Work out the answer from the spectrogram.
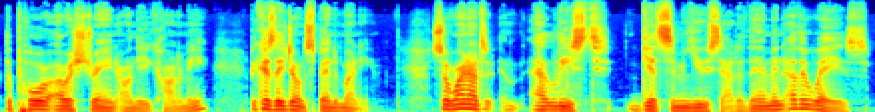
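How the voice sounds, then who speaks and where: A man's voice: mid-range voice, animated, moderate pace, darkish tone, no echo, studio quality, pitched above the performer's own voice, lightly acted. A man voicing an arrogant, callous female fox kitsune ruler in a haughty, dismissive manner for a fantasy story. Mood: haughty, scornful.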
